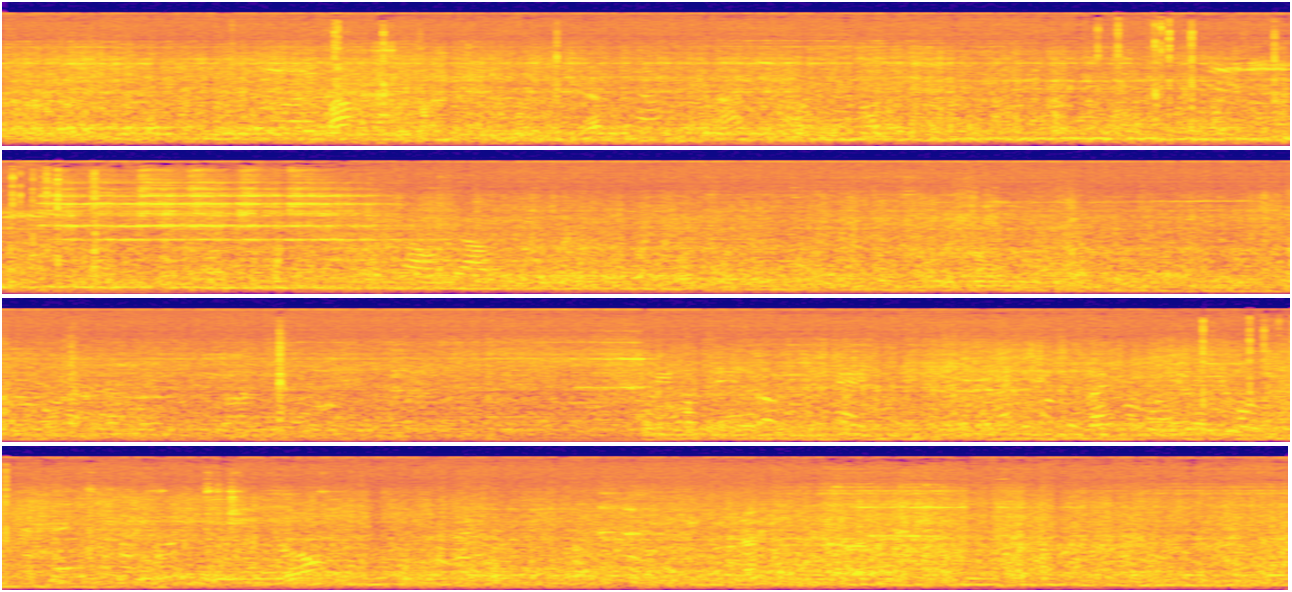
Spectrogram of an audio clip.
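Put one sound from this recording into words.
A cable car rumbles and rattles steadily along its tracks.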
